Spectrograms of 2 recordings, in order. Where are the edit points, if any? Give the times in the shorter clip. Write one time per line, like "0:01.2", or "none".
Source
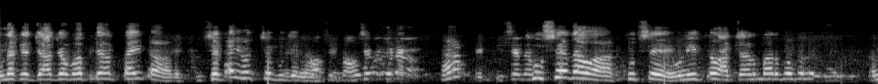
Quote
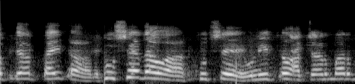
0:01.0

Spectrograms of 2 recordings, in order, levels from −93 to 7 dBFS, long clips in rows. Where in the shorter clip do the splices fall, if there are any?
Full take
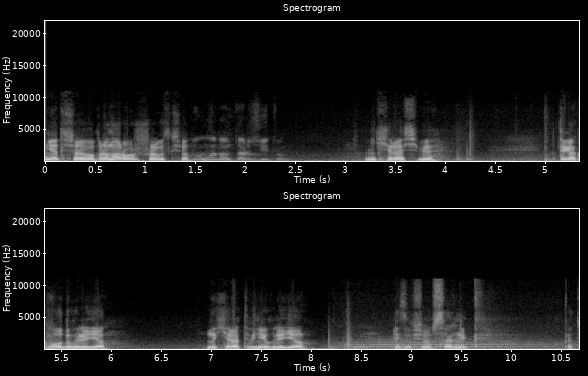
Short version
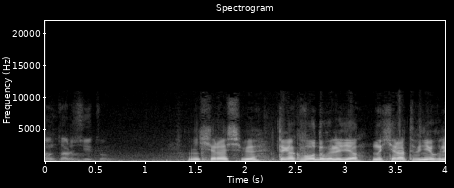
0:02.2
0:03.2

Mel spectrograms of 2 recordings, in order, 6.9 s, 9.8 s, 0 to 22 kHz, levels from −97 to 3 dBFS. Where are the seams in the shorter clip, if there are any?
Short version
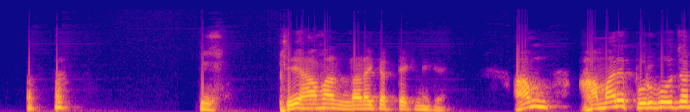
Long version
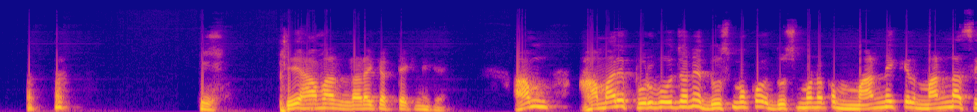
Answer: none

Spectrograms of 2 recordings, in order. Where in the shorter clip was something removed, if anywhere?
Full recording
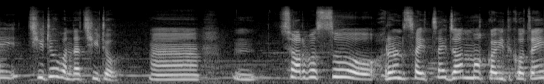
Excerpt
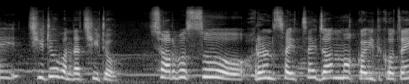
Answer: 0:01.4

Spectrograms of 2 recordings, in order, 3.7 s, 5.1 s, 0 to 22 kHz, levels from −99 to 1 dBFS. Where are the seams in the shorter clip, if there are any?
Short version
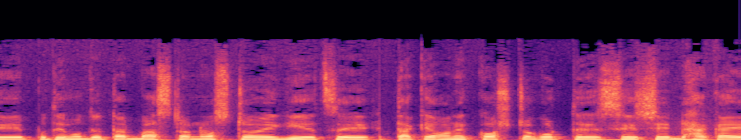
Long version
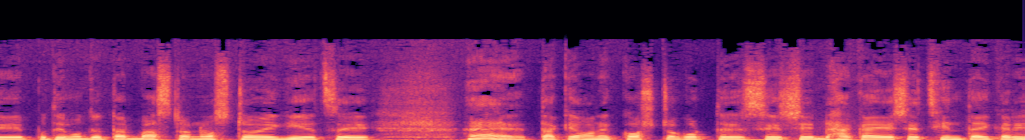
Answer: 0:01.9

